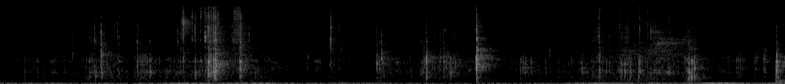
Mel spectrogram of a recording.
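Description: Foil-wrapped 2020 Panini Impeccable football card packs are torn and crinkled open close by, a continuous crackling rustle with sharper rips, fairly quiet and with no talking.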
